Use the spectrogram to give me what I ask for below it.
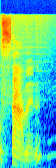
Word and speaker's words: Salmon: I'm so excited that, Salmon, just like the fish you say, right? Just like the fish. I keep trying to pronounce the L and make it fancy.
